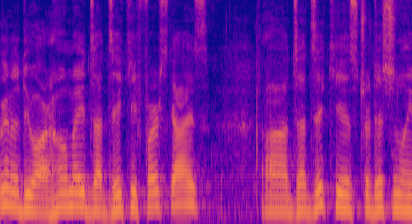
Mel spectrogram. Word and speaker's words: tzatziki: We're going to do our homemade tzatziki first, guys.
